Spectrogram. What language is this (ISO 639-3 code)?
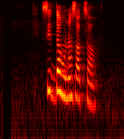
nep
